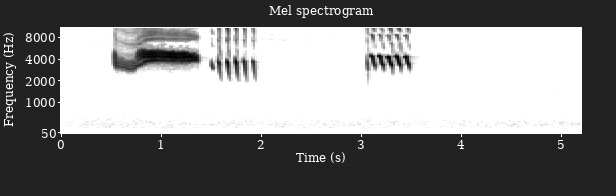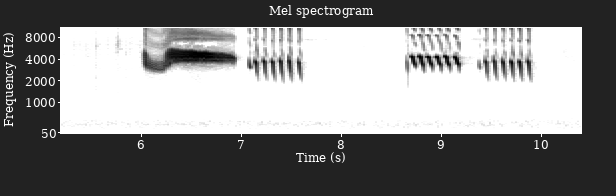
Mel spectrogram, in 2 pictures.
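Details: A male European greenfinch (Chloris chloris) singing in spring gives its typical long nasal wheeze followed by quick, bright twittering trills.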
